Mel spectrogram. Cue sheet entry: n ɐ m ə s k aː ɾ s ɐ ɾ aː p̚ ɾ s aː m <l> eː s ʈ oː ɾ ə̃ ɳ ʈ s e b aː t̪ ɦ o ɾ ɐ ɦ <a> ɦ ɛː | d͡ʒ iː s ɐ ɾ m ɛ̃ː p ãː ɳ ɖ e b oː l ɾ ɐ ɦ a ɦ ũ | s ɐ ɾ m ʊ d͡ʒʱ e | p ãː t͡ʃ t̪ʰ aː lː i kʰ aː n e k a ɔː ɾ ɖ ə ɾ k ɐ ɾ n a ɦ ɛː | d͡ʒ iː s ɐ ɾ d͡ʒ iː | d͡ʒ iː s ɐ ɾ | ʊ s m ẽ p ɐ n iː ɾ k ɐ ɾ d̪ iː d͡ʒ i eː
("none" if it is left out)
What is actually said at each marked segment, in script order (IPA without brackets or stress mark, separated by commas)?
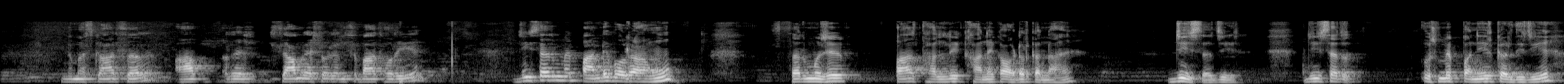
ɾ, i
